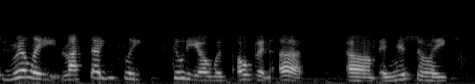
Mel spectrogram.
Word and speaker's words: La Cellu Sleek: It's La Cellu Sleek Studio. La Cellu Sleek. – And that's spelled LaCellu and then Sleek, SLEEK.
